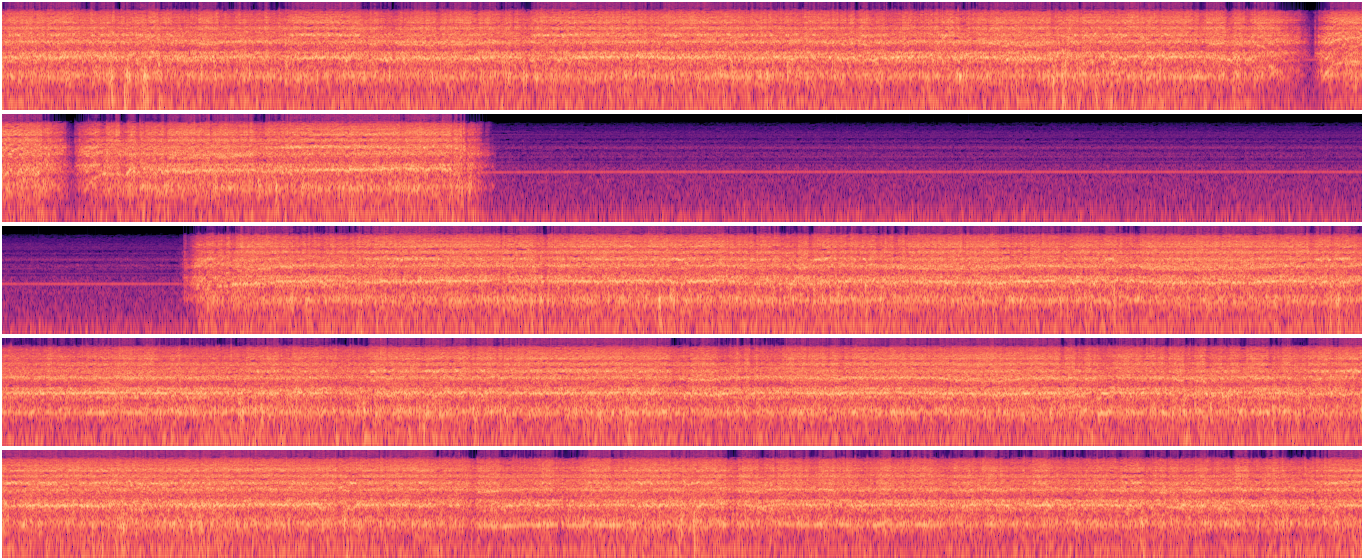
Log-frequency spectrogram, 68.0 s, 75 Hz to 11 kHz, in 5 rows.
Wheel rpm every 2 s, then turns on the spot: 230, 220, 220, 220, 230, 210, 140, 150, 210, 50, 0, 0, 0, 0, 40, 220, 220, 220, 220, 220, 230, 230, 230, 230, 230, 230, 230, 210, 220, 230, 230, 230, 240, 230.
none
